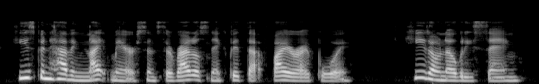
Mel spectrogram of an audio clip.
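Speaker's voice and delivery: plain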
